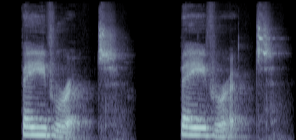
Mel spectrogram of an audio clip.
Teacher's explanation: we do reduce that second syllable favorite favorite we don't entirely lose it but you can hear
